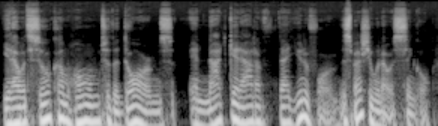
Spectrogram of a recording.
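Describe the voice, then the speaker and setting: A middle-aged man hosting a podcast as a sleep coach, speaking in a slow, measured way. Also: on the low side, expressive, dark tone. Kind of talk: scripted podcast monologue.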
